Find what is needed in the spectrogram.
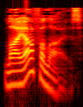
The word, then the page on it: lyophilize: British English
